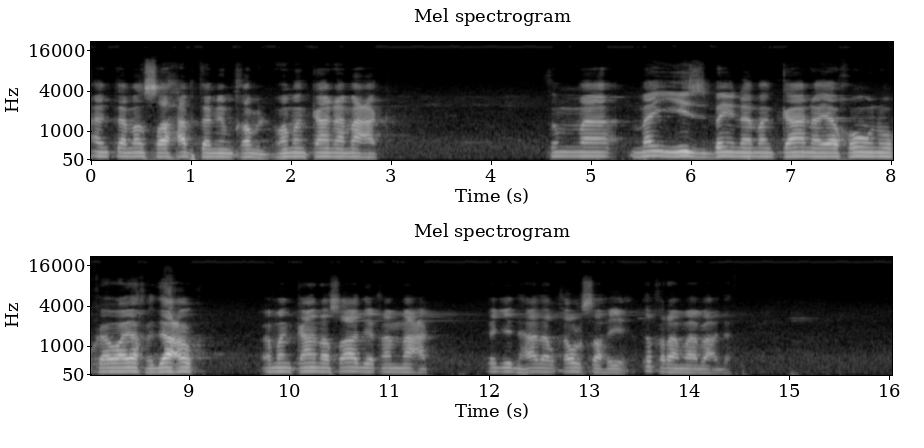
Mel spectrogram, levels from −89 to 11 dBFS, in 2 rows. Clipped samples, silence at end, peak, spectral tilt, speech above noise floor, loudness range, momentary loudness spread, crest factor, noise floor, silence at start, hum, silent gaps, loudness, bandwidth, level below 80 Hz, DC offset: under 0.1%; 1.65 s; -6 dBFS; -6 dB/octave; 36 dB; 8 LU; 12 LU; 18 dB; -59 dBFS; 0 s; none; none; -23 LUFS; 19.5 kHz; -60 dBFS; under 0.1%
